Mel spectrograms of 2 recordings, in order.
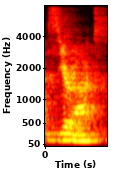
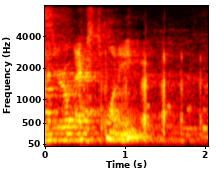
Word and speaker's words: zx20: might know is zx20 not Xerox as a lot of people think it is zx20 um couple groups I've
